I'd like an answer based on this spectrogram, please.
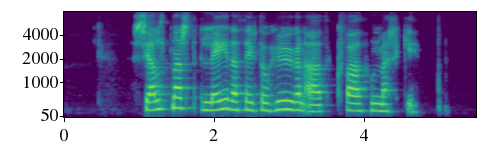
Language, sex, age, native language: Icelandic, female, 20-29, Icelandic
